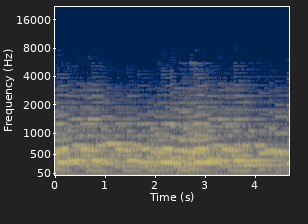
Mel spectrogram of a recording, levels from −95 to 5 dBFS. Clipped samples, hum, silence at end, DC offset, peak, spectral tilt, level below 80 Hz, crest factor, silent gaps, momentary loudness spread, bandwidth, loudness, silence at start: under 0.1%; none; 0 s; 0.7%; -6 dBFS; -10 dB/octave; -50 dBFS; 14 dB; none; 5 LU; 5.8 kHz; -21 LUFS; 0 s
